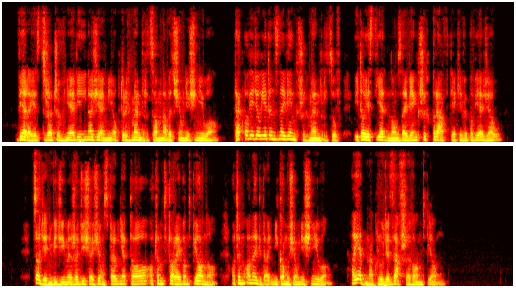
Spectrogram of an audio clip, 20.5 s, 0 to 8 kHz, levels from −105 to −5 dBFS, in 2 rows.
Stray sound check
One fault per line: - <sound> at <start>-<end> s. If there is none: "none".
none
